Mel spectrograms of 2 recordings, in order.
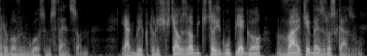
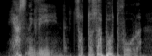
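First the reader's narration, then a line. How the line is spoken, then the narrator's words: Whispered. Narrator (Polish): szepnął Thomason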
